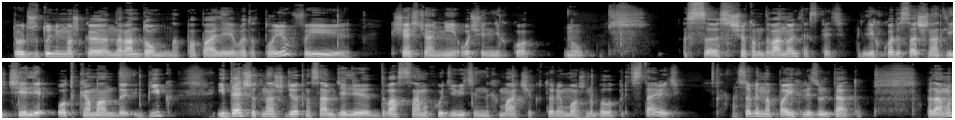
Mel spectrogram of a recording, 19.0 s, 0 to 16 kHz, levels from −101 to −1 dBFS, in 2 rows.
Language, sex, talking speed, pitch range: Russian, male, 155 wpm, 110-155 Hz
